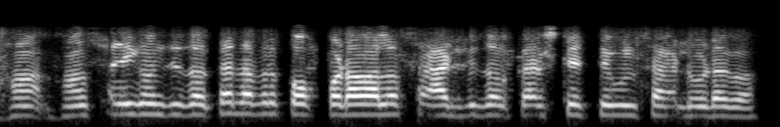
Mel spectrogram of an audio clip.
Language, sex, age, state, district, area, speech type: Odia, male, 18-30, Odisha, Nayagarh, rural, conversation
